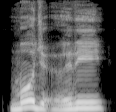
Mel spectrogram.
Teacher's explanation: জিমটা কলকলার হরফ ধাক্কা দিয়ে পড়তে হবে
